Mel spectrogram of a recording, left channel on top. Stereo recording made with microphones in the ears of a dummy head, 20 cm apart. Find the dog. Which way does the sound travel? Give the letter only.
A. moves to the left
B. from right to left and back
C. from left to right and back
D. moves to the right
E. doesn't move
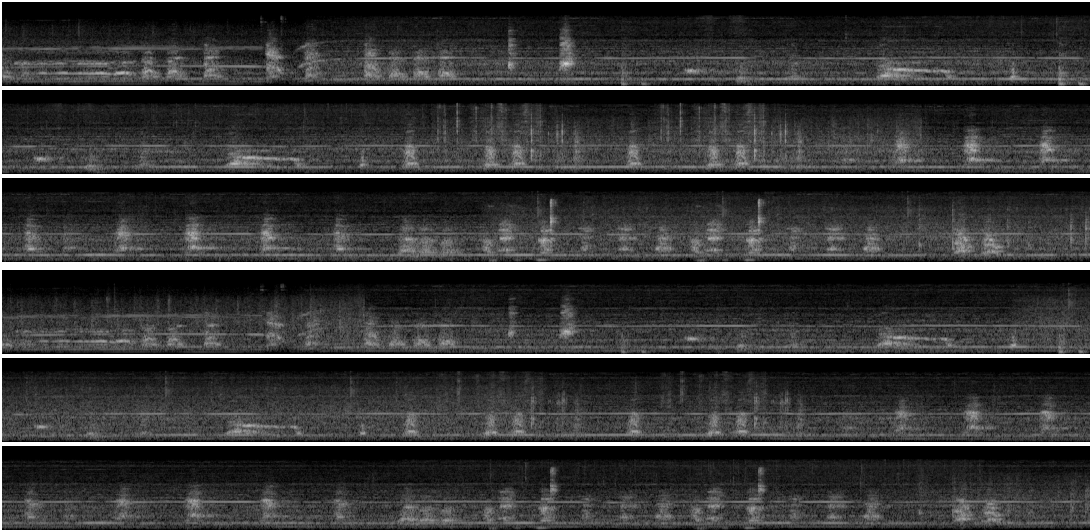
E.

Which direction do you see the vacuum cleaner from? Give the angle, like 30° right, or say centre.
10° left.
